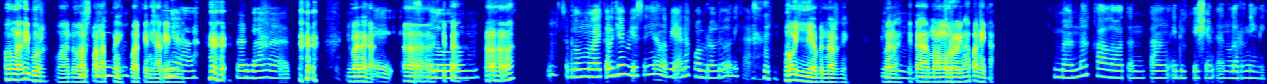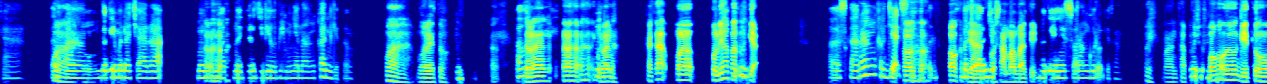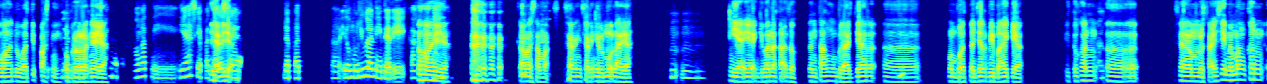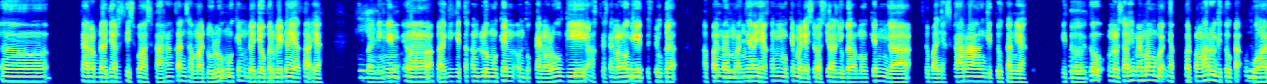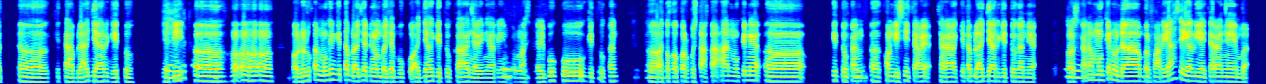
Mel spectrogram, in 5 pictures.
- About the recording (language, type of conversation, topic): Indonesian, unstructured, Menurut kamu, bagaimana cara membuat belajar jadi lebih menyenangkan?
- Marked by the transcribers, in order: other background noise; laugh; chuckle; in English: "education and learning"; distorted speech; other animal sound; chuckle; laugh; chuckle; in English: "sharing-sharing"; static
